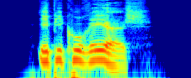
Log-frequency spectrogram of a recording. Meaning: epicurean, Epicurean
- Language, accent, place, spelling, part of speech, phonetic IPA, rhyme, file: German, Germany, Berlin, epikureisch, adjective, [epikuˈʁeːɪʃ], -eːɪʃ, De-epikureisch.ogg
